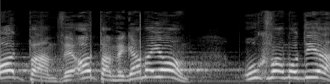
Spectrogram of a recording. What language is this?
Hebrew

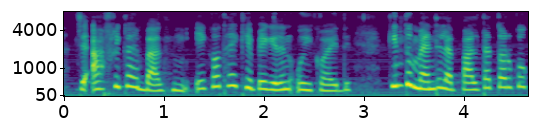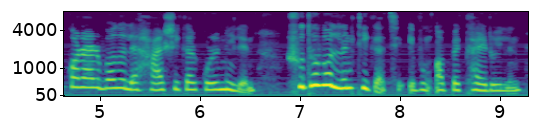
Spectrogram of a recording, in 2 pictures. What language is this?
Bangla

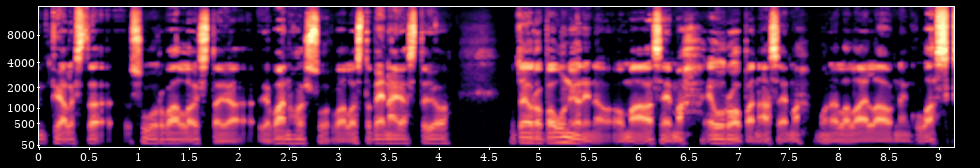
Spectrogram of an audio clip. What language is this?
Finnish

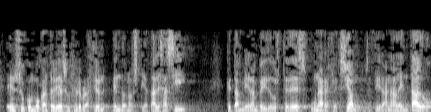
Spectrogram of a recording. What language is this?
Spanish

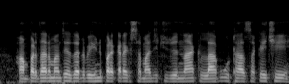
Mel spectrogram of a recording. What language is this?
Maithili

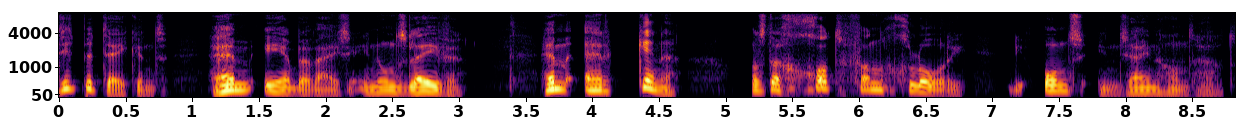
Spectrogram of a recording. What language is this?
Dutch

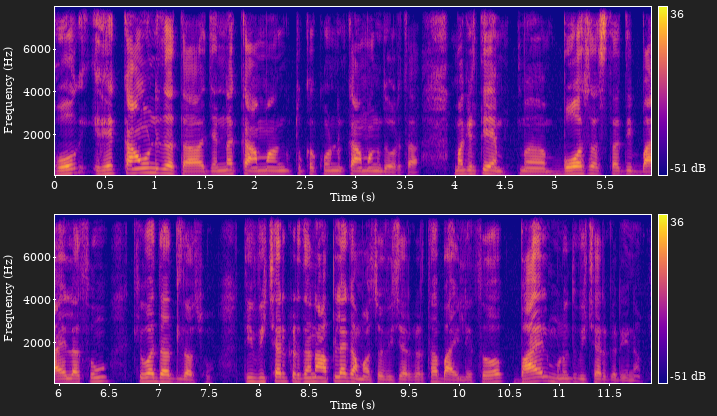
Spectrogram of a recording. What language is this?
Konkani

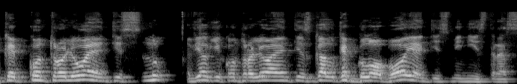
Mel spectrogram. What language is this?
Lithuanian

